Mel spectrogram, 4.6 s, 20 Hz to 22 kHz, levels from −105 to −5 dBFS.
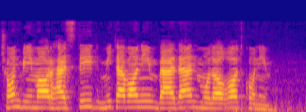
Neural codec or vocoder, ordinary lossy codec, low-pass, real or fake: none; AAC, 64 kbps; 9.9 kHz; real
